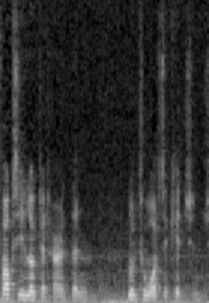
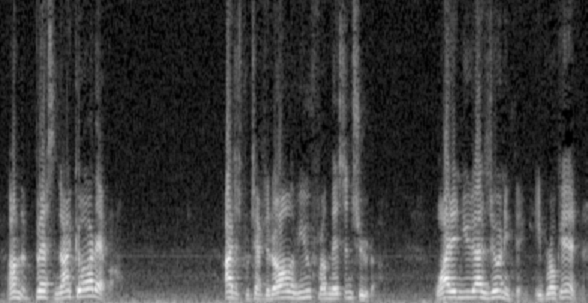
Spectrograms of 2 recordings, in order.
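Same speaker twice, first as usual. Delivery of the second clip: loud, higher bragging guard; boastful excitement; 6 semitones higher, 8 dB louder than usual. Acted. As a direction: crow about your victory. Mike boasting after the hit.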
